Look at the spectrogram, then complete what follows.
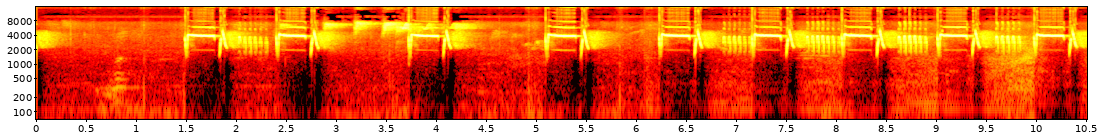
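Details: Bar-winged prinia, male and female, recorded as a lure for wild birds: loud, sharp whistled notes near one pitch, each dropping into a buzzy, rattling trill, repeated in quick bursts about once a second, with some low background rumble.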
